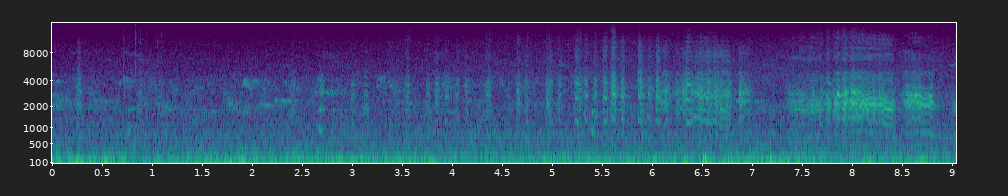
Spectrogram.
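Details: Great crested grebes (Podiceps cristatus) fighting, possibly territorial, give harsh, grating, crow-like calls in ragged bursts, growing louder toward the end, over a steady low rumble of wind or water.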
